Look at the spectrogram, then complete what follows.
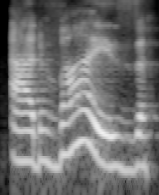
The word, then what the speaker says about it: advise: then here we have advise advise so it's so tricky right advice has an S sound but it's spelled with a c advise has a z sound but spelled with an s h why is English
